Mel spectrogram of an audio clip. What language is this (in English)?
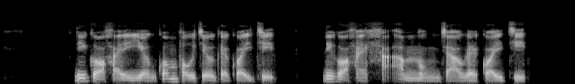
Cantonese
